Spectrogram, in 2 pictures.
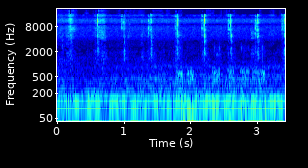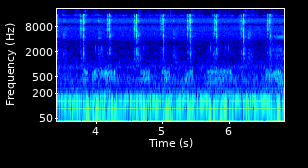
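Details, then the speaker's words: Chiming clock being repaired, possibly broken spring and chime: crisp, even ticks about two and a half per second over quiet room hum; movement now ticking steadily and the hand moves. "So she's ticking and talking."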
